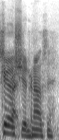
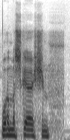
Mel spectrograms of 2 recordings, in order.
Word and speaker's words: Wermelskirchen: I tried to pronounce Wermelskirchen. Thank you. Wermelskirchen.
